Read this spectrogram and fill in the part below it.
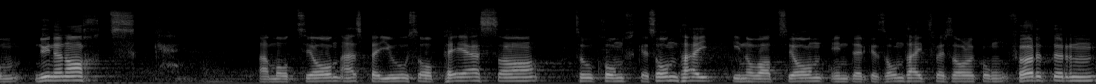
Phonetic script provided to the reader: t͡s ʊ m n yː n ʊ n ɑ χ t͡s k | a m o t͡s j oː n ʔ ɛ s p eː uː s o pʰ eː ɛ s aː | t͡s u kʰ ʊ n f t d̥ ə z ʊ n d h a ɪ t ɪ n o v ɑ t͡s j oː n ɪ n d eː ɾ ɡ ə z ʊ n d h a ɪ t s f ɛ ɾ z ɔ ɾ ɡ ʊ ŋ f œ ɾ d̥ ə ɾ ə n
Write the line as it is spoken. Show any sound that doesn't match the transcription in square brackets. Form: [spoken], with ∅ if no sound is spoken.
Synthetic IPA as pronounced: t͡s ʊ m n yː n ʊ n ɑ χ t͡s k | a m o t͡s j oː n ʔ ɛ s p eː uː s o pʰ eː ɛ s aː | t͡s [uː] kʰ ʊ n f t [ɡ̥] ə z ʊ n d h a ɪ t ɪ n o v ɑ t͡s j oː n ɪ n d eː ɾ ɡ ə z ʊ n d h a ɪ t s f ɛ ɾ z ɔ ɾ ɡ ʊ ŋ f œ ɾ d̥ ə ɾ ə n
